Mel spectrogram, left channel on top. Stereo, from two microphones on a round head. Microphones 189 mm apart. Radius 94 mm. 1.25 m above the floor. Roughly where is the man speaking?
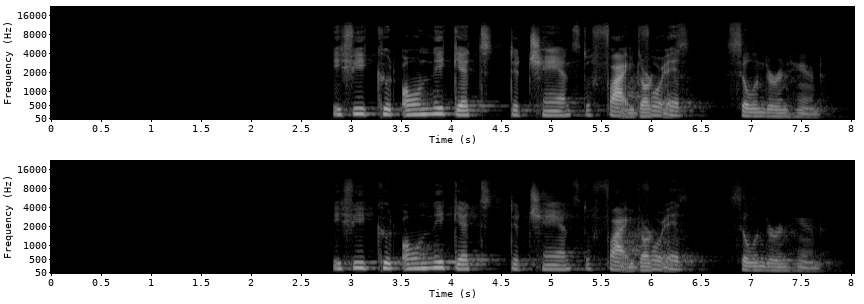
Left.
